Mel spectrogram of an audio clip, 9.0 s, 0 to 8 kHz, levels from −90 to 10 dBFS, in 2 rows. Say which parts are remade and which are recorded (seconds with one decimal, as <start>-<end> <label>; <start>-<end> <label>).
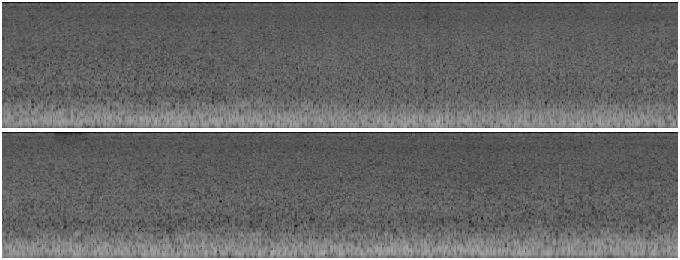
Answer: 0.0-1.5 recorded; 1.5-4.2 remade; 4.2-9.0 recorded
